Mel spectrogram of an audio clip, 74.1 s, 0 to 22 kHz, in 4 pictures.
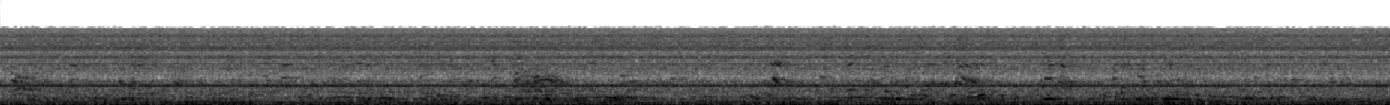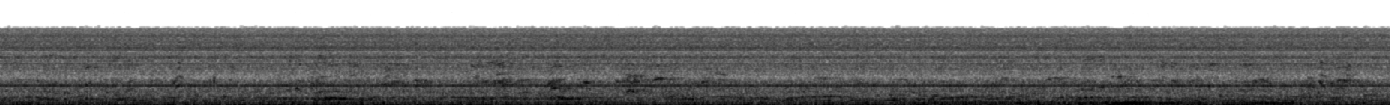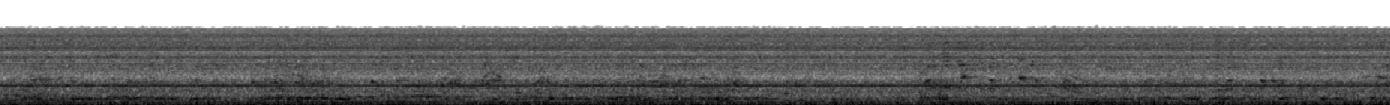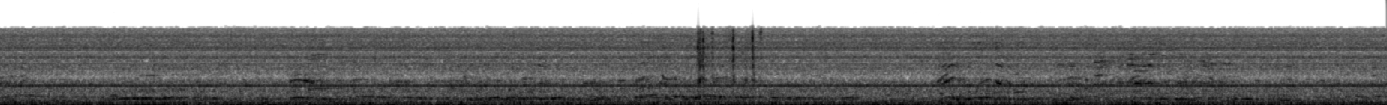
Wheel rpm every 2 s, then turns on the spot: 0, 0, 0, 0, 0, 0, 0, 0, 0, 0, 0, 0, 0, 0, 0, 0, 0, 0, 0, 0, 0, 0, 0, 0, 0, 0, 0, 0, 0, 0, 0, 0, 0, 0, 0, 0, 0.
none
